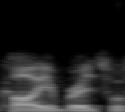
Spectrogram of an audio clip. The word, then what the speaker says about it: colubrid: I was looking at a whole bunch of colubrids, which I talked to Dr. Warren Booth, or he sent me an email. He says, "I do pronounce it correctly. It is colubrid."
